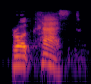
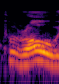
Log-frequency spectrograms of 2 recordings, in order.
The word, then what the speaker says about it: protest: 그 다음에 저항하다, protest. 이게 pro, 단순하게 이제 어발음을 하는 거예요. pro 이러지 말고 protest.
